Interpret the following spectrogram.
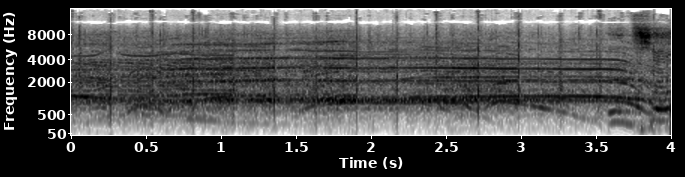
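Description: A woman's held high note, a sung scream on one steady pitch for about three and a half seconds that drops away near the end, over a crowd cheering and whooping.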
